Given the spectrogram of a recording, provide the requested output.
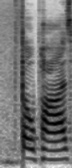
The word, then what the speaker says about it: faux pas: with you just a couple of my networking faux pas, pet peeves? Oh, yes. Is it faux pas or fox pass? It is faux pas.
